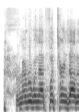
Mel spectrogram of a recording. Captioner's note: chuckles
